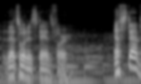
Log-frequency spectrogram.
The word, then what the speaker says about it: fstab: docker compose fstab yeah i always like to say f-stab it drives people crazy but i dropped the syllable to do that that's why i say it that way and i like how it sounds better but it's technically like file system tab is why people say fstab again i'm terrible with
